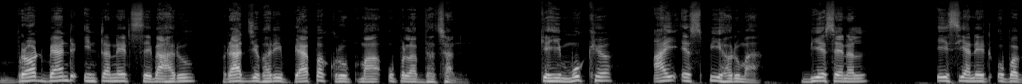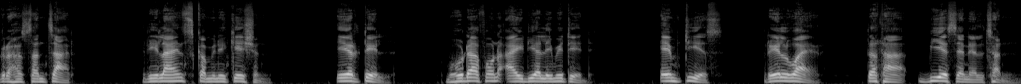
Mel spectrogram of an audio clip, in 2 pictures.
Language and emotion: Nepali, neutral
